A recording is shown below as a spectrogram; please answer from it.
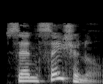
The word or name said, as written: sensational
